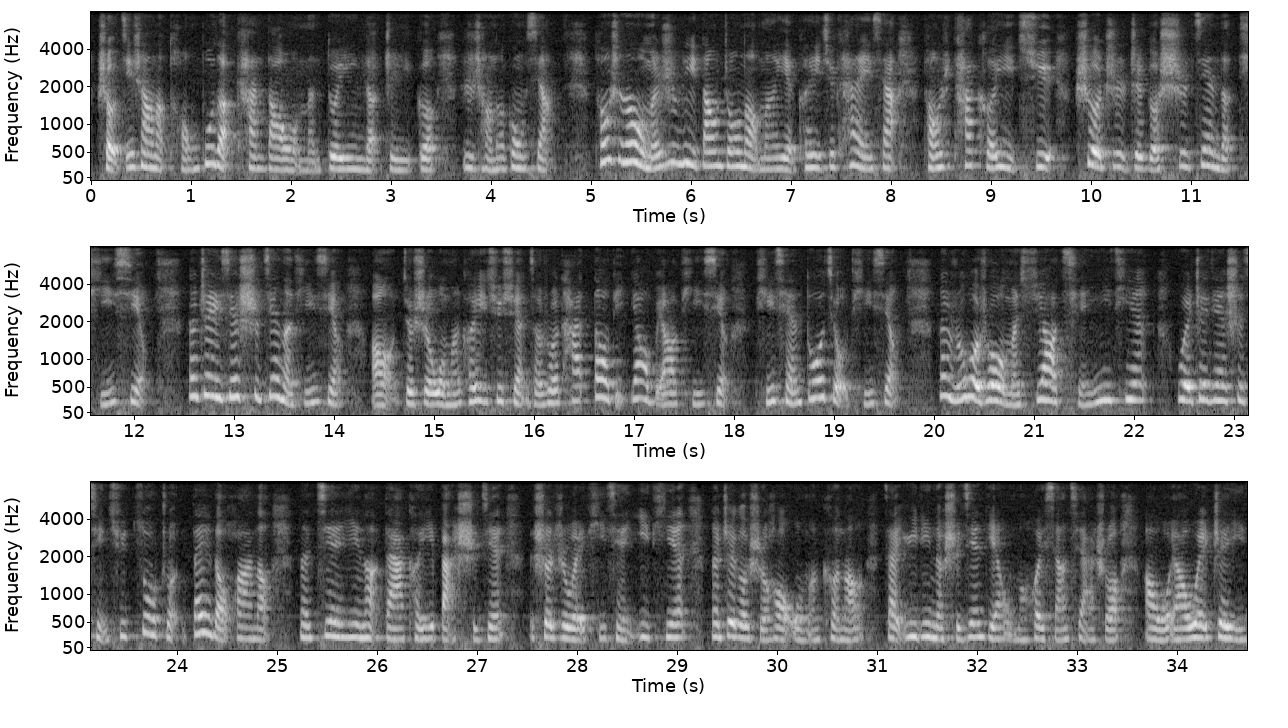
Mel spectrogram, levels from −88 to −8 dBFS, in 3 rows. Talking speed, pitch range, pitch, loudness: 280 characters per minute, 205-255 Hz, 225 Hz, -25 LUFS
